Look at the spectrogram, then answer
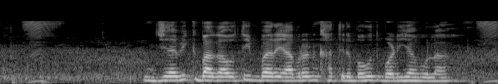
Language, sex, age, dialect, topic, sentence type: Bhojpuri, male, 18-24, Northern, agriculture, statement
